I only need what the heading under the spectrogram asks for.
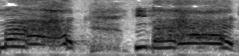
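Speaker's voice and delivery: shrill, very high screamed yell. Retelling how a man up front screamed for Matt, retelling a scream. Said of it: "He screams like".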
